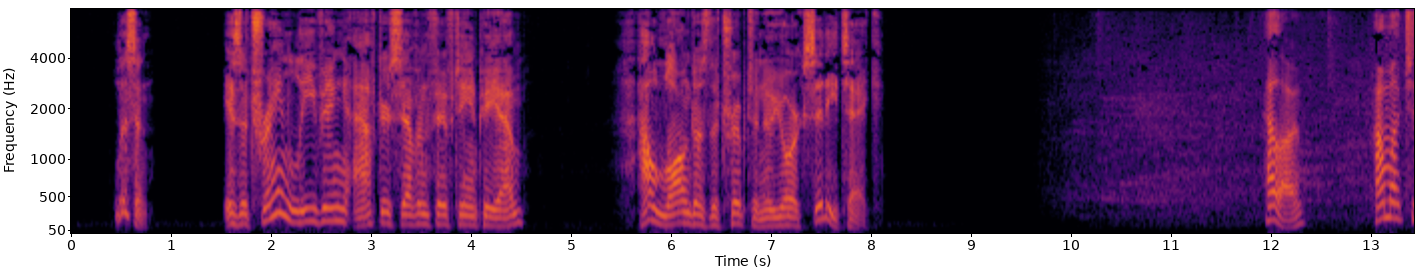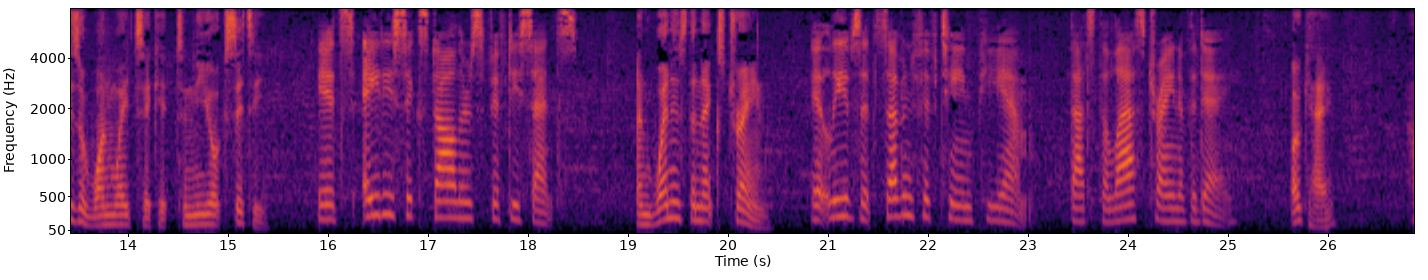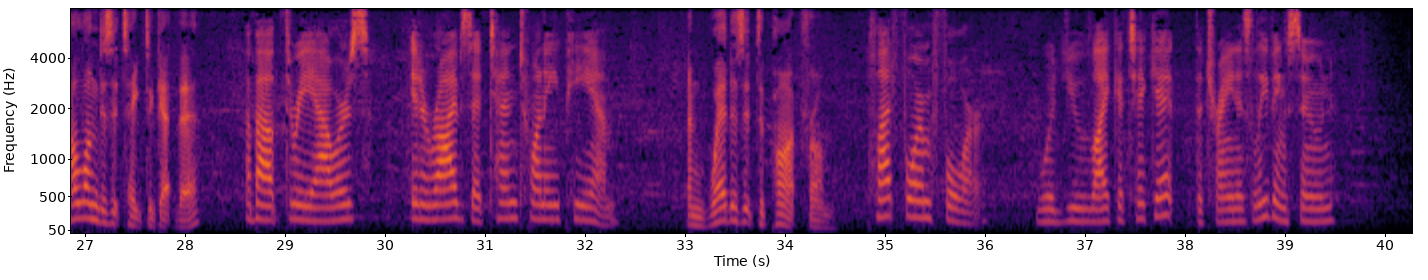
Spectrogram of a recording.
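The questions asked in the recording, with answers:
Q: Is a train leaving after 7:15 p.m.?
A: No, 7:15 p.m. is the last train of the day.

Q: How long does the trip to New York City take?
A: About 3 hours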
